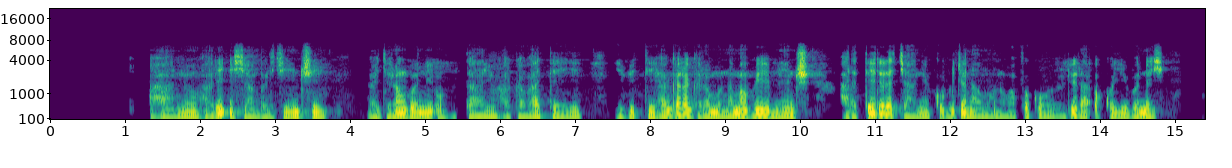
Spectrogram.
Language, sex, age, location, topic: Kinyarwanda, female, 25-35, Nyagatare, agriculture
